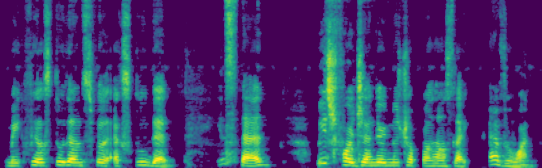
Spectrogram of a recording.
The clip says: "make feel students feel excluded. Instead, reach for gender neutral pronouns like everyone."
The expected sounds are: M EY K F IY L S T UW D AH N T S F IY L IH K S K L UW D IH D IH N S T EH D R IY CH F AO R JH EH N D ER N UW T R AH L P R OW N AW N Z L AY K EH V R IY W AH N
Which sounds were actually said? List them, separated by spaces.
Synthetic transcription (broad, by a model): M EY K F IY L S T UW D AH N T S F IY L IH K S K L UW D IH D IH N S T EH D W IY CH F AO R JH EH N D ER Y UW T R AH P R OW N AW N S L AY K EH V R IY W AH N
